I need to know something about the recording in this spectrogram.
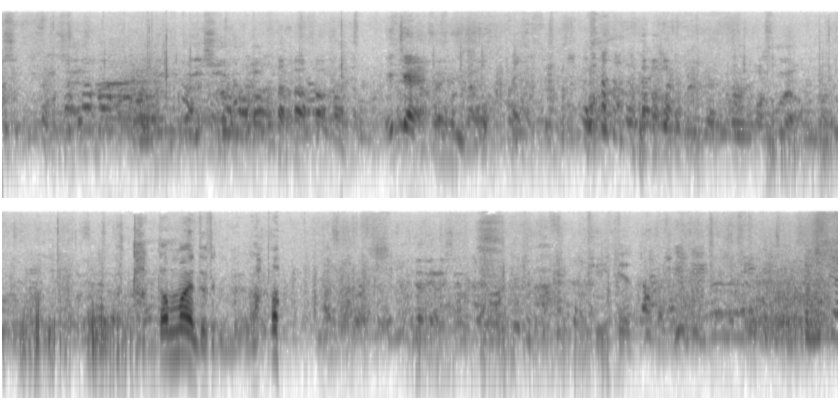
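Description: Men speak and chant together outdoors, close by.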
